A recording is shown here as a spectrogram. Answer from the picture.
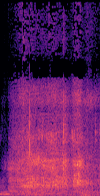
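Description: A window curtain being pulled shut: a continuous scraping slide lasting almost two seconds.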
